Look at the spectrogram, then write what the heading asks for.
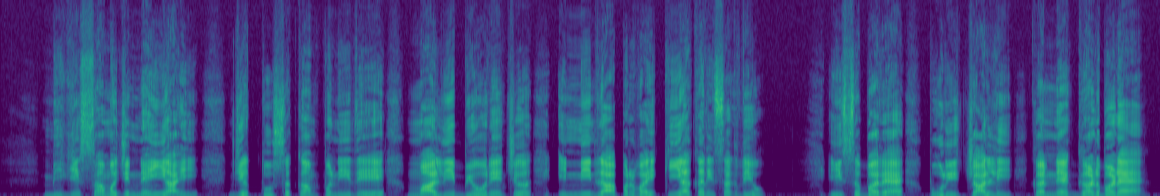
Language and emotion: Dogri, angry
